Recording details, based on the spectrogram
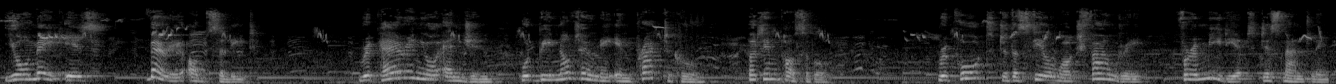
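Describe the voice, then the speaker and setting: A woman's voice: medium pitch, sing-song, measured pace. A woman voicing a cold, official robotic war machine in a video game, making formal authoritarian pronouncements. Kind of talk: scripted video game acting. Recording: echoing voice under background music.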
